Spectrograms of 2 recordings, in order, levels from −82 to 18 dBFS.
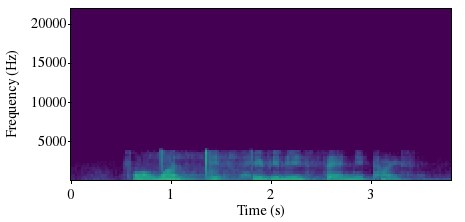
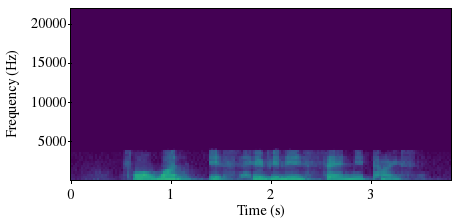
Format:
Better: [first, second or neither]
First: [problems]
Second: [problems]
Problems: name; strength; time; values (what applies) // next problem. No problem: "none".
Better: second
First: background sound (Fire); 10 dB below the speech // room echo; dies away in 2.4 s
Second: none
